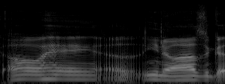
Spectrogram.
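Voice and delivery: mock high, cautious, almost timid tone. Retelling a scene where Jerry greets a girl walking a dog: imitating timid Jerry. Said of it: "cautiously, timidly almost".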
